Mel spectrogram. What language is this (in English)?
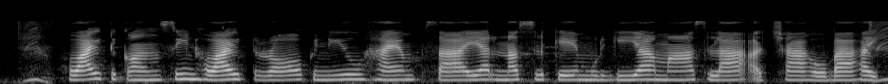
Magahi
